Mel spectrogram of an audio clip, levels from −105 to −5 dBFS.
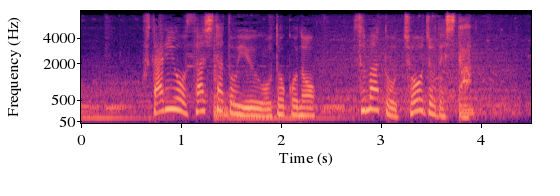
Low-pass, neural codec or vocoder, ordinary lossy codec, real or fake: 7.2 kHz; none; Opus, 64 kbps; real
